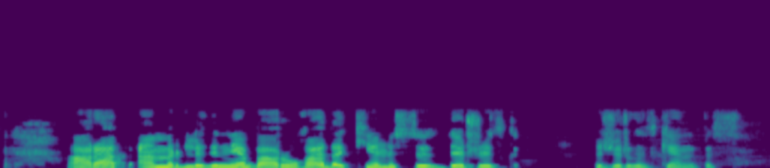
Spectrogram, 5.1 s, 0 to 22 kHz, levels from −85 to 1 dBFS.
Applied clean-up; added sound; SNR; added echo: none; none; none; none.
